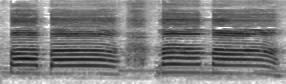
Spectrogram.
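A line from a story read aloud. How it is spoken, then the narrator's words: Repeated calling. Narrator (Chinese): 它不断地叫呀叫呀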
